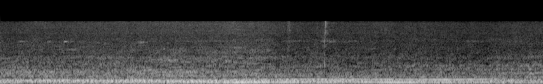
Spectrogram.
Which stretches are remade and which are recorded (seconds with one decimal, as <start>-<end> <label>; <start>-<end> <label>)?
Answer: 0.0-5.4 remade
